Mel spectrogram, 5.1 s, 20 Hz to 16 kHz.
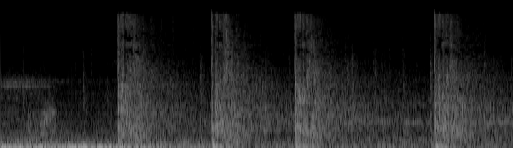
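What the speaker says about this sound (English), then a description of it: "R2 to fire the service weapon." The service weapon in the video game Control fires four loud, sharp shots spaced about a second apart, each with a short ringing decay.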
